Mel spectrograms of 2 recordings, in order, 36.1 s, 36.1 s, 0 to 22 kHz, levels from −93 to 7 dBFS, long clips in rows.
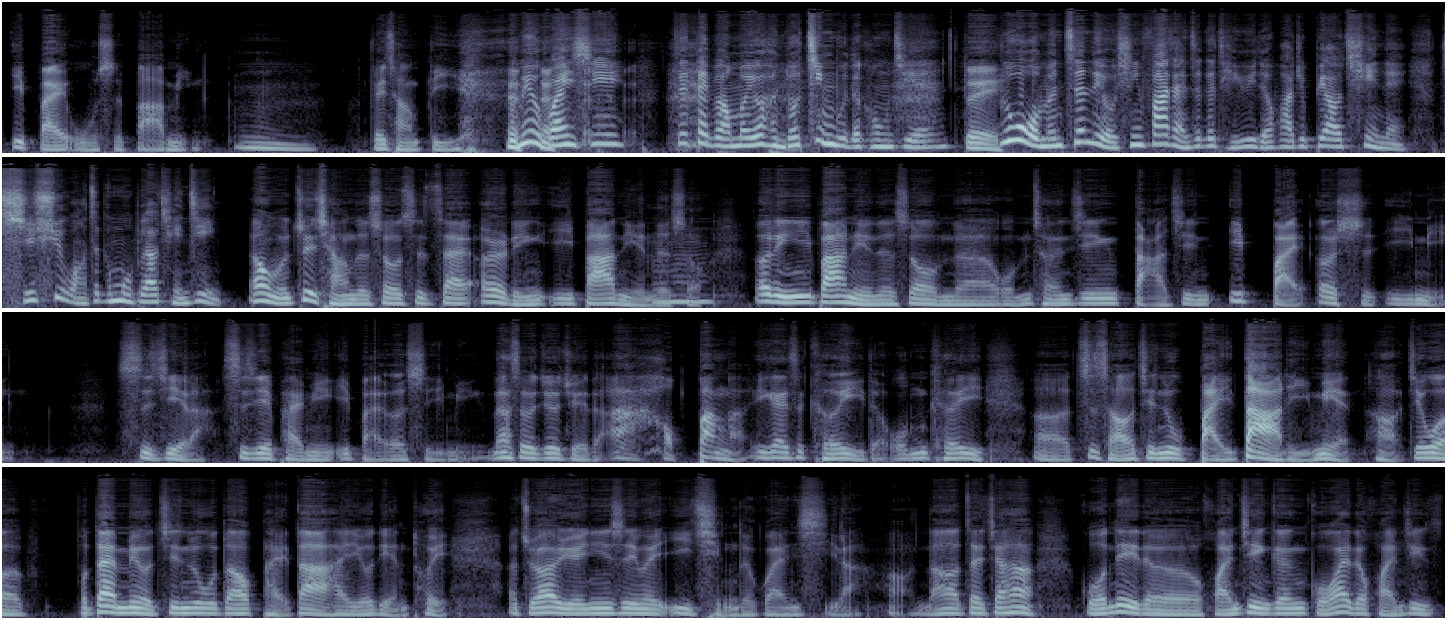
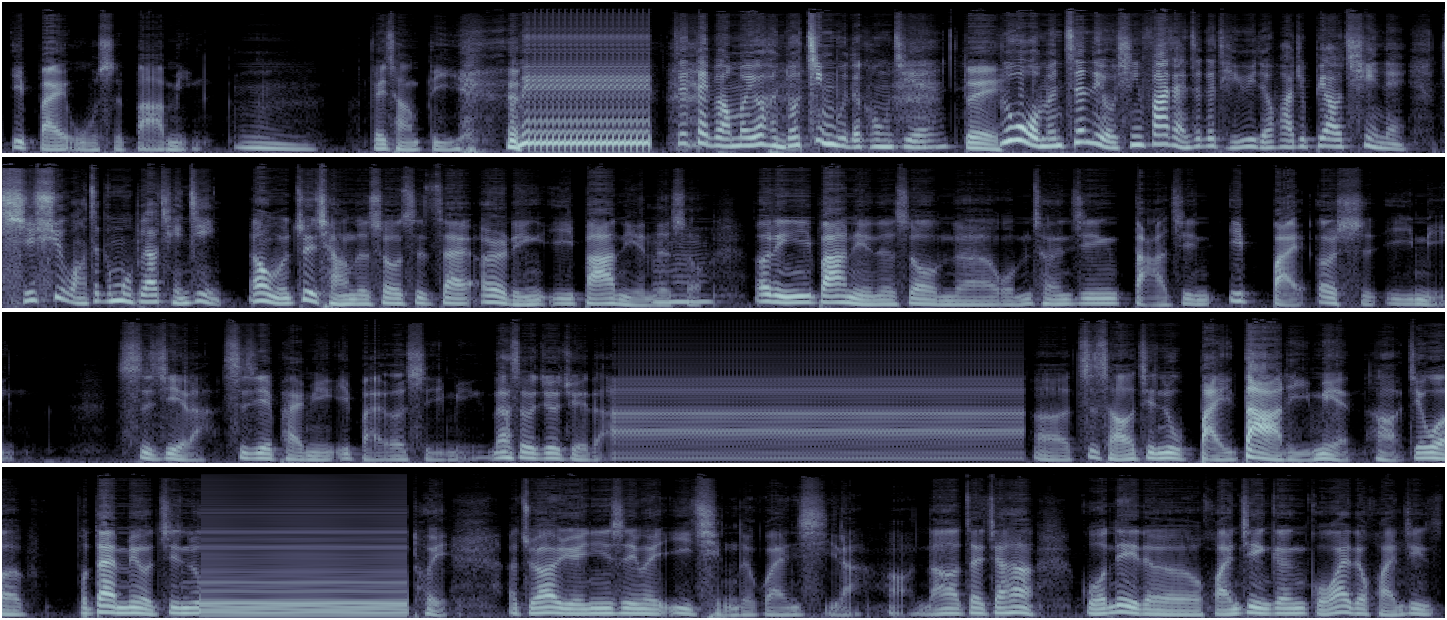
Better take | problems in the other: first | audio freezing; at 3.5 s for 1 s, at 22 s for 2.5 s and at 28 s for 1.5 s

